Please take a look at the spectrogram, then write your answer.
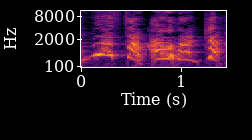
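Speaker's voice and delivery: high, loud shriek of alarm; acted-out squeal of shock; panicked shriek. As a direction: shriek as if suddenly jabbed. Retelling panic at the swab.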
